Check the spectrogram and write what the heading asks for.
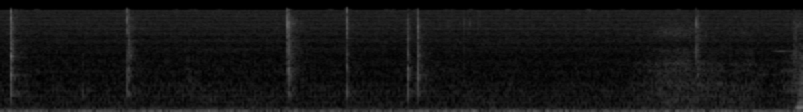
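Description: Hot glue gun's trigger clicking as glue is squeezed into a small metal bead cap: about six sharp clicks at uneven intervals.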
